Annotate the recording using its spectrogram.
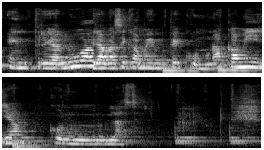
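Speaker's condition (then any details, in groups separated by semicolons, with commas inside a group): No condition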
